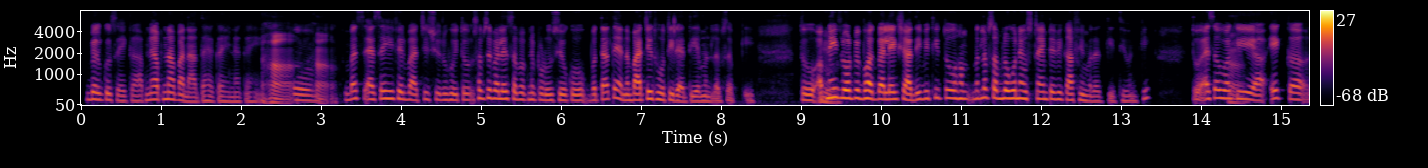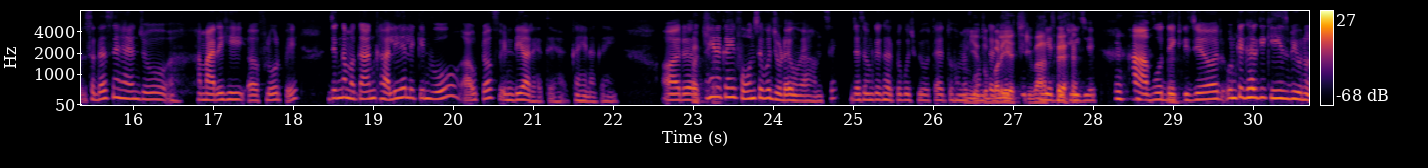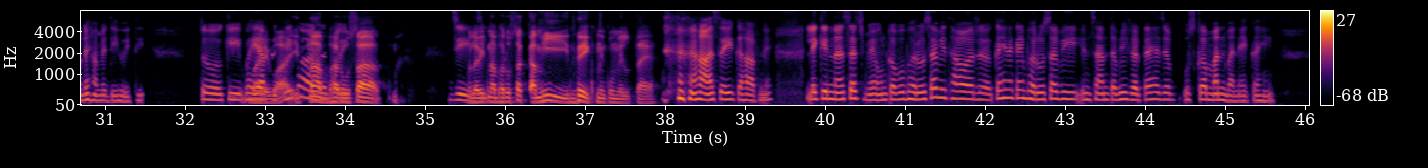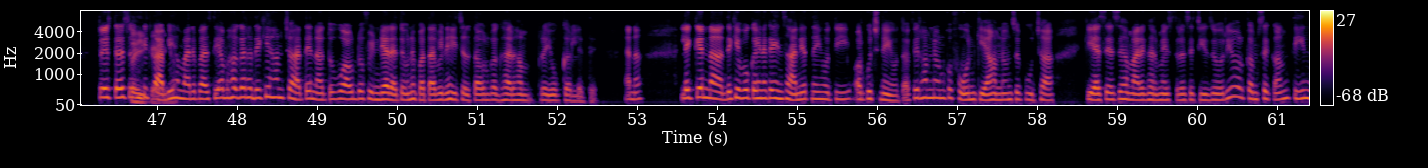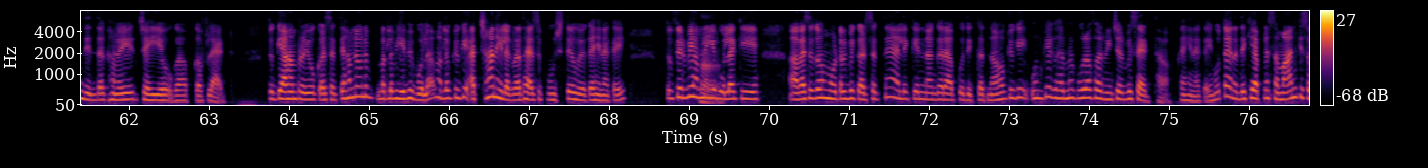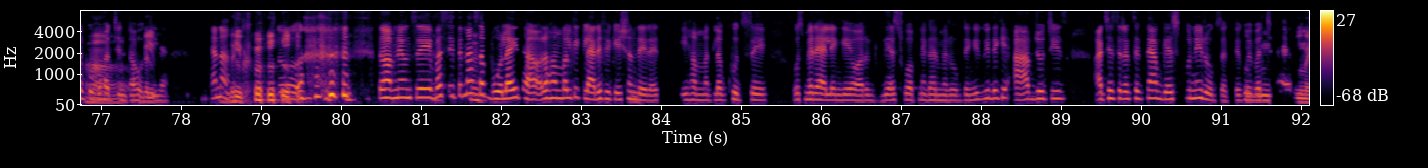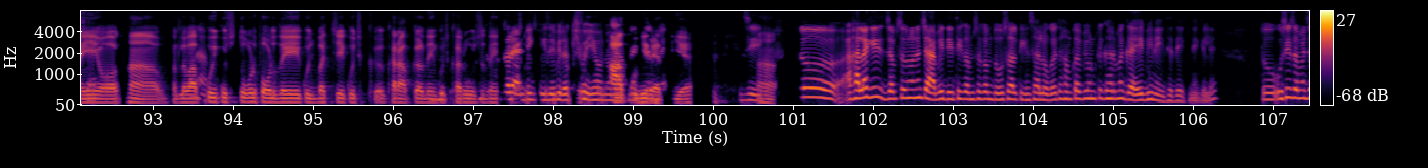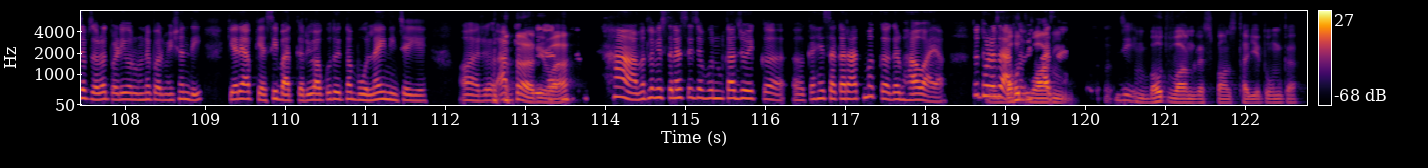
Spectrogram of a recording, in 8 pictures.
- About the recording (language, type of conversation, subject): Hindi, podcast, किसी पड़ोसी से हुई छोटी-सी बातचीत ने आपका दिन कैसे बना दिया?
- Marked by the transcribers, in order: tapping; in English: "फ्लोर"; in English: "टाइम"; in English: "फ्लोर"; in English: "आउट ऑफ"; laughing while speaking: "बात है"; chuckle; in English: "कीज़"; chuckle; in English: "आउट ऑफ"; in English: "फर्नीचर"; in English: "सेट"; laughing while speaking: "बिल्कुल"; chuckle; in English: "क्लैरिफिकेशन"; in English: "गेस्ट"; in English: "गेस्ट"; unintelligible speech; other noise; in English: "एंटिक"; laughing while speaking: "रखी हुई है"; other background noise; in English: "परमिशन"; chuckle; in English: "वॉर्म"; in English: "वॉर्म रिस्पॉन्स"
